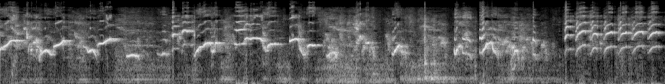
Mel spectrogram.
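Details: Cockatiel song for prompting a pair to mate and breed: short arched whistles repeated in a loose series, a stretch of busier chatter, then a fast run of evenly spaced rising chirps at the end.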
